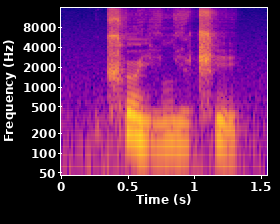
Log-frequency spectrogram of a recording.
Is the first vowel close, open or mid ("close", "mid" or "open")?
mid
